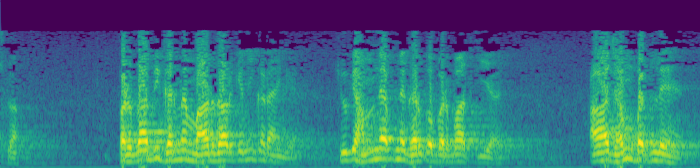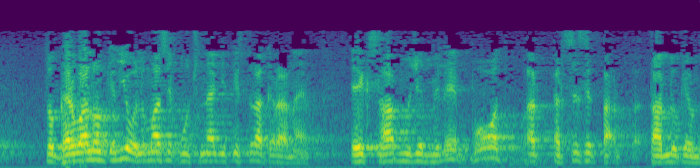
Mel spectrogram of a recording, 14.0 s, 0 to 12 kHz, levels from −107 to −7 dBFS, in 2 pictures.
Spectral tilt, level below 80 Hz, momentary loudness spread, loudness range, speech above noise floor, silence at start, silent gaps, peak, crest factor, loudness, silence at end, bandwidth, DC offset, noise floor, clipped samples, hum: -7 dB/octave; -56 dBFS; 15 LU; 6 LU; 37 dB; 0 s; none; -4 dBFS; 16 dB; -19 LUFS; 0 s; 6.6 kHz; under 0.1%; -55 dBFS; under 0.1%; none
